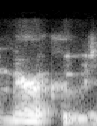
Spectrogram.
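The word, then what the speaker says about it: MARACOOS: So courtesy of the folks at the Mid-Atlantic Regional Association of IUS, pronounce that acronym MARICUS, as you can see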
